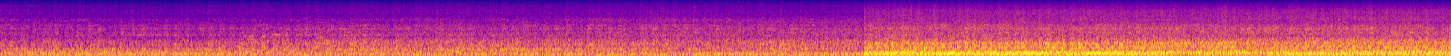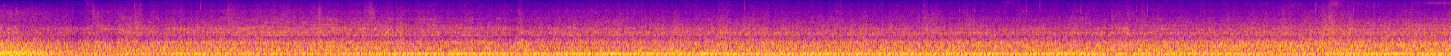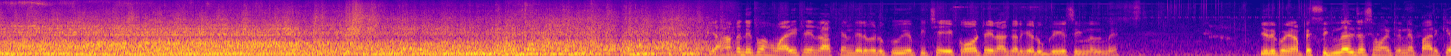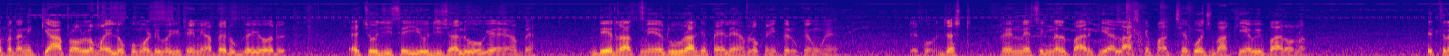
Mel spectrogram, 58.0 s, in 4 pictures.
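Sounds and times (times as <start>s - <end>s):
train wheels on rail: 0.0s - 39.4s
steady hum: 0.0s - 58.0s.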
